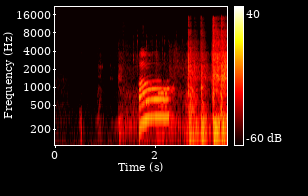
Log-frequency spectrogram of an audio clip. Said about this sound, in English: Oops, I'm knocking stuff over.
